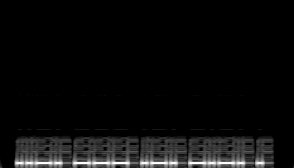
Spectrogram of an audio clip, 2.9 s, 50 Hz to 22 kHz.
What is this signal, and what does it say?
Morse code, heard as a keyed tone, about 25 wpm, 750 Hz. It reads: FORCE
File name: Archive / 25 WPM / 25WPM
